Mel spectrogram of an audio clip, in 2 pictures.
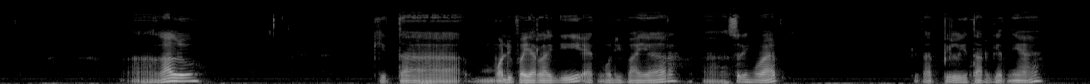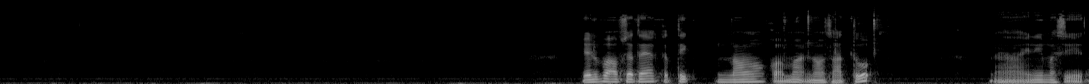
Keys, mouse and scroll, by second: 0.5 Tab, 0.9-8.2 middle drag, 8.2-10.4 drag, 12.6-14.2 middle drag, 14.2 click, 19.7 click, 20.4-21.7 middle drag.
